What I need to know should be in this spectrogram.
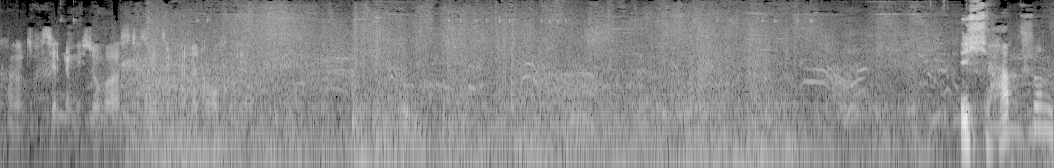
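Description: Magic spells crackle and burst in a fast fight.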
